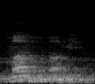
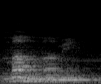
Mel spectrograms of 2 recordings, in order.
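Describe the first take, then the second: Both takes have the same delivery.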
